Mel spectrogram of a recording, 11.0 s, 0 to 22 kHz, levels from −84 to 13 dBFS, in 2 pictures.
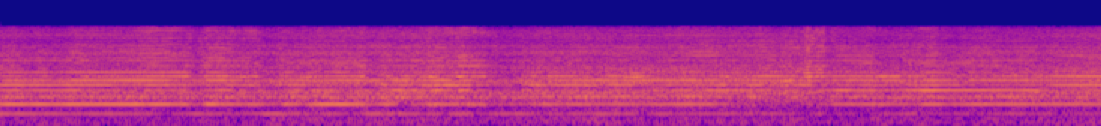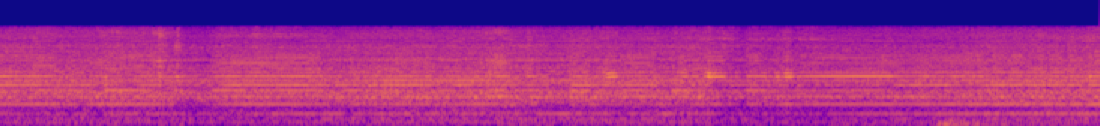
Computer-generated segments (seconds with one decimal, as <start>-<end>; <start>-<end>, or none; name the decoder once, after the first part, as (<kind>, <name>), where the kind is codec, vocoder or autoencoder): none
